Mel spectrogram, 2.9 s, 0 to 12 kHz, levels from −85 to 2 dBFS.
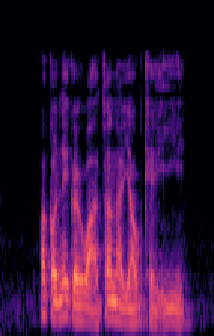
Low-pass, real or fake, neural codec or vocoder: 7.2 kHz; fake; codec, 16 kHz, 4 kbps, FunCodec, trained on Chinese and English, 50 frames a second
